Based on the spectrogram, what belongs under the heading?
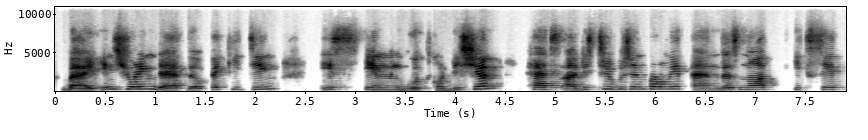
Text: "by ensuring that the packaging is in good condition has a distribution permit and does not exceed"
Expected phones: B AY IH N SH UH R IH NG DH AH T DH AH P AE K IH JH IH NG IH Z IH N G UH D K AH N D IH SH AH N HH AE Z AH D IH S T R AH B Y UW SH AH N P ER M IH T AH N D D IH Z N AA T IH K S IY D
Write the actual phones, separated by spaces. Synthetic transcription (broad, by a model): B AY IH N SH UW R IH NG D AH T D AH P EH K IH JH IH NG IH S IH N G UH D K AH N D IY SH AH N HH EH S AH D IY S T R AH B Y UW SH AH N P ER M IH T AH N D D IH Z N AA T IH K S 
